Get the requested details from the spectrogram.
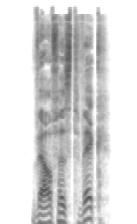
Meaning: second-person singular subjunctive I of wegwerfen
- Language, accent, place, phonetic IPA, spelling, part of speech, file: German, Germany, Berlin, [ˌvɛʁfəst ˈvɛk], werfest weg, verb, De-werfest weg.ogg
